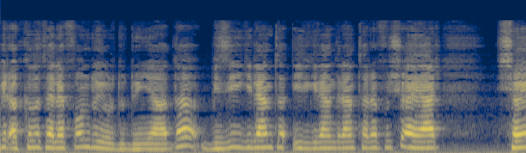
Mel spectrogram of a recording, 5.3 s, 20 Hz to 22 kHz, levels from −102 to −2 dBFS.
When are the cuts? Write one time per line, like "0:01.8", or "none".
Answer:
none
